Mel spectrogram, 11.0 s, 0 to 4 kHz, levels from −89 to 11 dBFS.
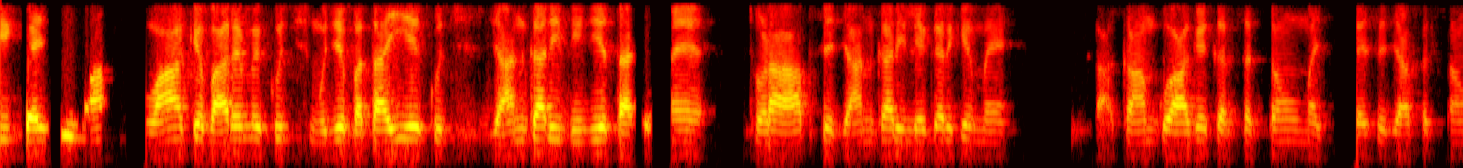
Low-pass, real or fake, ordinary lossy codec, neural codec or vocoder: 3.6 kHz; real; none; none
